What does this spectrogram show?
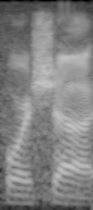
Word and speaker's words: Porsche: true Porsche thank you I appreciate it it's pronounced Porsche you uncultured swine I love the actual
